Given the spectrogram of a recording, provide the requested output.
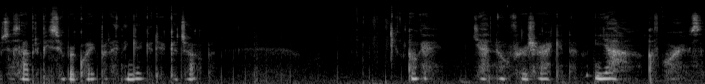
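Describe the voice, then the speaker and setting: Whispering at a very fast pace with long, frequent pauses, a woman speaks over noticeable background noise. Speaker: hairdresser in roleplay. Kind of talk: ASMR haircut roleplay. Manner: soft-spoken.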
